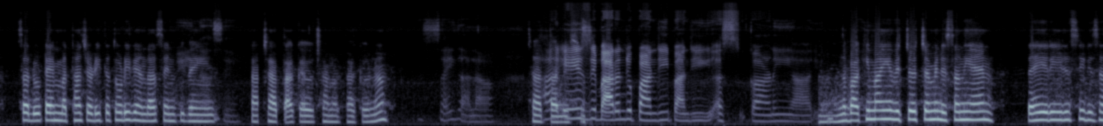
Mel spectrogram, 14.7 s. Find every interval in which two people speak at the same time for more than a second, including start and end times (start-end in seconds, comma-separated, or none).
none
